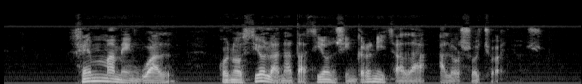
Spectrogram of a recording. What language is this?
Spanish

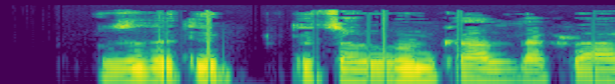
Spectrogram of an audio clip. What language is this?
Pashto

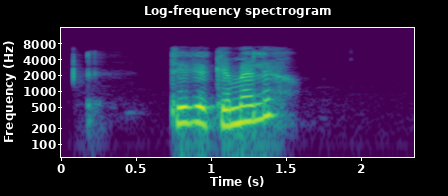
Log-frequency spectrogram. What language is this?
Bashkir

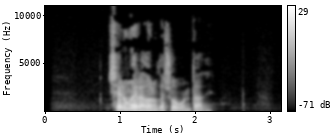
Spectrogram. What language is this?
Galician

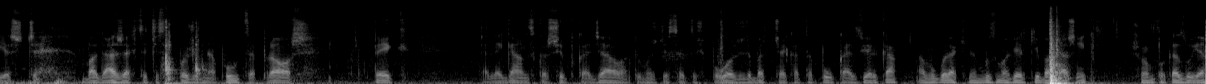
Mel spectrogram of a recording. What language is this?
Polish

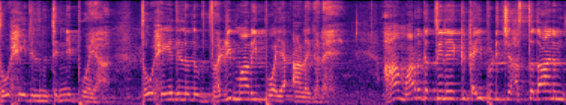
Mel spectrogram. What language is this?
French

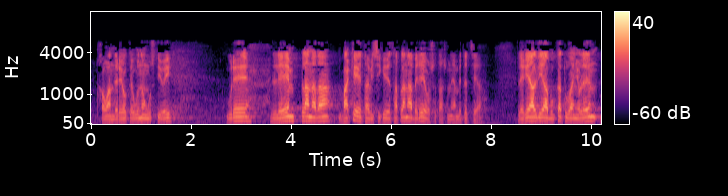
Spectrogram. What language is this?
Basque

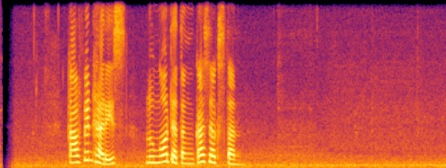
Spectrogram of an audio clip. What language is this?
Javanese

